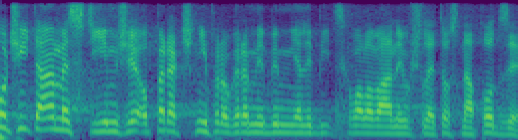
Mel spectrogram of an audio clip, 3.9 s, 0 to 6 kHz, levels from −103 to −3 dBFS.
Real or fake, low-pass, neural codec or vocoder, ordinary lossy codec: fake; 5.4 kHz; codec, 16 kHz in and 24 kHz out, 1 kbps, XY-Tokenizer; AAC, 48 kbps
